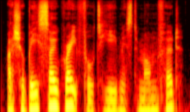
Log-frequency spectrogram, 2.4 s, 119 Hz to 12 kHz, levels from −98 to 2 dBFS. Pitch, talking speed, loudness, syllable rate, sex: 110 Hz, 225 wpm, -21 LUFS, 5.7 syllables/s, male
